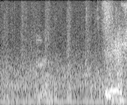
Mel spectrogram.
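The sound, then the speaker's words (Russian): A pig in a video game grunts and oinks in short, snuffling bursts over a low ambient background as the player goes hunting pigs for meat, ending with a slightly louder, rising oink. Faint overall, with no one talking. “Сейчас пойду охотиться за свинками.”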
